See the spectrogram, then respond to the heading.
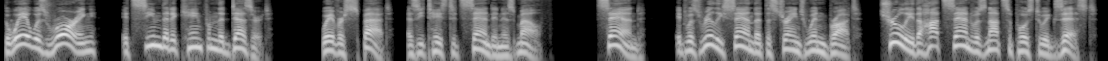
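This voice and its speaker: A man delivers scripted fantasy narration with theatrical suspense. His intonation is very animated, on a slightly raised pitch, and the recording is dry and close. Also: normal speed, no room sound. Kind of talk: dramatic scripted story narration.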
